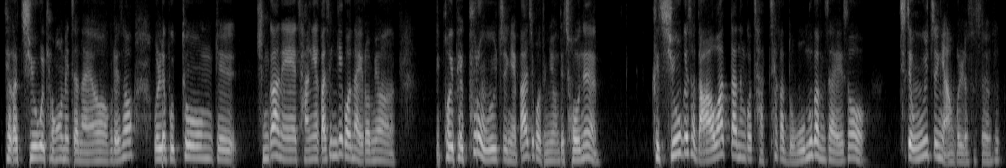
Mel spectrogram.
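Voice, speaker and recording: Young woman, rushed earnest testimony, dry close sound, middle pitch. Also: lively intonation, darkish tone, dry recording. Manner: earnest, rushed storytelling, acts out quoted voices. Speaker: testimony guest. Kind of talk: personal testimony interview. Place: church studio.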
